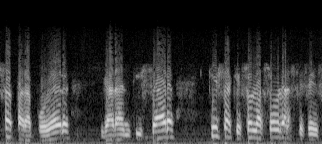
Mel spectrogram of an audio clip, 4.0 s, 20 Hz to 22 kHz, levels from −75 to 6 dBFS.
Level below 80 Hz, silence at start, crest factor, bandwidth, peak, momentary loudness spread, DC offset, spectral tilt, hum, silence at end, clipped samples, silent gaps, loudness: -40 dBFS; 0 s; 10 dB; 10.5 kHz; -4 dBFS; 7 LU; under 0.1%; -5 dB/octave; none; 0 s; under 0.1%; none; -14 LUFS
